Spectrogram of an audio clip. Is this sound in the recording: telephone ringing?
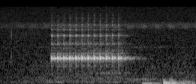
yes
